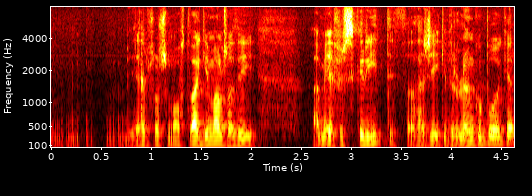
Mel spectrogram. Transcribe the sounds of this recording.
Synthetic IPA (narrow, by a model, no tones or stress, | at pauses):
jɛhɛvsɔsɛmʔɔft̪vaːc̬ɪmaw̪s̬awθvi | a̰ðmjɛɾfɪnst̪skɾiːt̪ɪða̰ðθasjɛehcːɪfɪɾɪɾlœɥŋkʏpuːacɛːɾ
